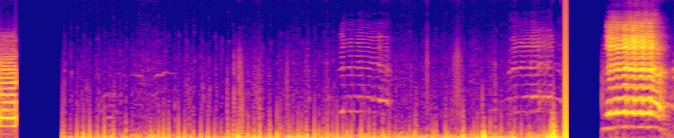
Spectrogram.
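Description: Boer goats bleating: two short bleats through a heavy low rumble, then, after a cut, one loud bleat near the end.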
